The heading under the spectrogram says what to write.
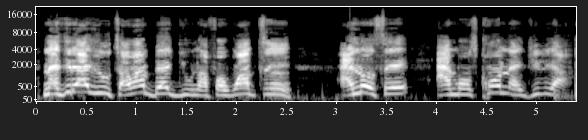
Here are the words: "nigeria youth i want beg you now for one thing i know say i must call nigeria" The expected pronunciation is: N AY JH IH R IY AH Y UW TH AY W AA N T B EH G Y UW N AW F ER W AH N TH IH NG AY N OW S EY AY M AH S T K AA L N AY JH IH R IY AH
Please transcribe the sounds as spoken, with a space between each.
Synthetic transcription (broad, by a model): N AY JH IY R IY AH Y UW T AY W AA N B EH G Y UW N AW F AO W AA N T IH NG AY N OW S EY AY M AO S T K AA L N AY JH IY R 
